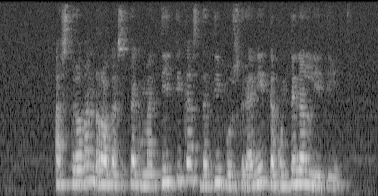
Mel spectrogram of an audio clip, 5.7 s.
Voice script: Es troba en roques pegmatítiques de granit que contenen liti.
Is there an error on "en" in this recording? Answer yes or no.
no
